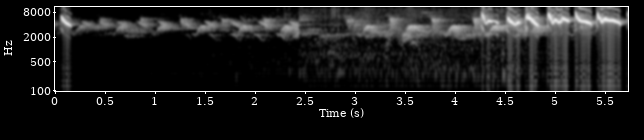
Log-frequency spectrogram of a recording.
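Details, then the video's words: White-eye in contest singing, 'líu' style: a softer, more distant series of whistles, then a loud burst of about six sharp, hooked notes near the end over background noise. "Vành khuyên líu đấu"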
